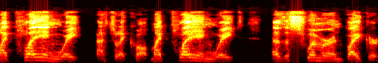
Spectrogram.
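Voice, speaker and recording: A man speaks in a raised, projected voice at a fairly slow pace. His tone is bright and sharp. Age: 60s. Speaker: financial analyst. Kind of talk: interview. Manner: halting.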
